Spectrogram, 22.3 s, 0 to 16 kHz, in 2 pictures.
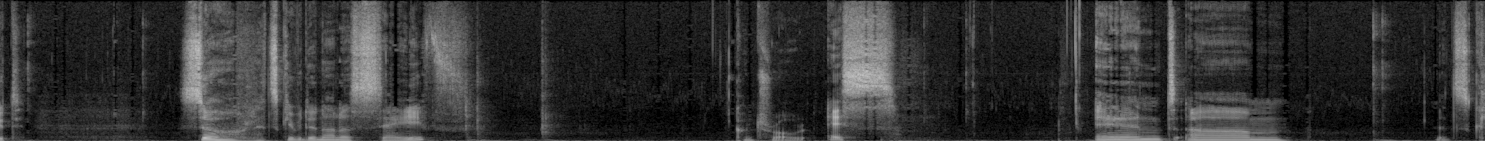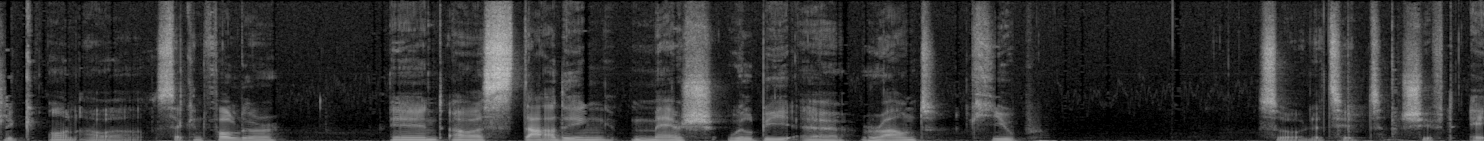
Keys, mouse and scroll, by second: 0.1 click, 0.8-3.5 middle drag, 3.5 ctrl+s, 6.9-7.7 middle drag, 7.7-8.2 scroll down 1, 8.2-10.3 shift+middle drag, 10.3-13.3 drag, 14.0-21.2 middle drag, 21.2 shift+a.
